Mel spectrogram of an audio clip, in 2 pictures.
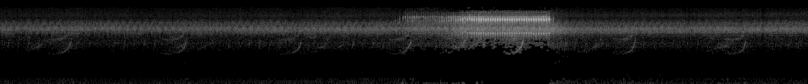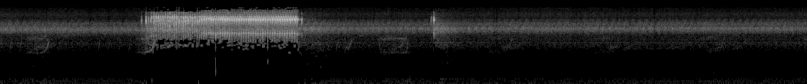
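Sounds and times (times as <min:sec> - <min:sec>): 
faint chirping of other insects: 0:00.0 - 0:16.1
Japanese katydid producing harsh high buzzes: 0:04.4 - 0:05.5, 0:09.5 - 0:11.1.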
